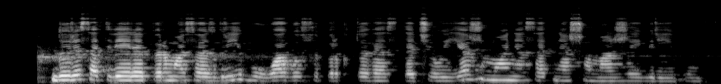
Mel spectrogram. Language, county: Lithuanian, Kaunas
